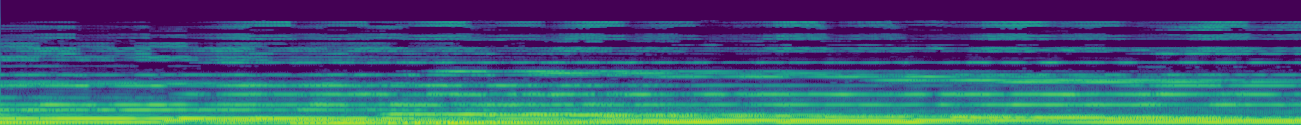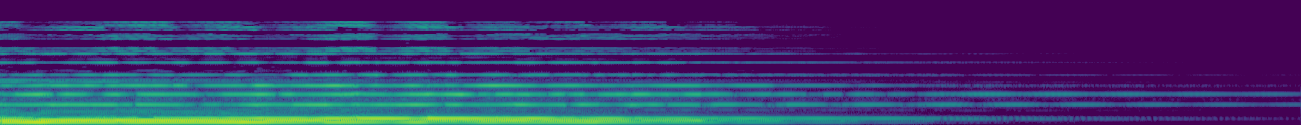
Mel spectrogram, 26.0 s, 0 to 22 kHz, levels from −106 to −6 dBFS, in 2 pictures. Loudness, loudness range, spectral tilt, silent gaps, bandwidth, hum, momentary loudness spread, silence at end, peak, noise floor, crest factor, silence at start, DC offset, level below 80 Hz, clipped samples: -23 LUFS; 7 LU; -8 dB/octave; none; 11 kHz; none; 5 LU; 5.3 s; -12 dBFS; -74 dBFS; 12 dB; 0 s; under 0.1%; -40 dBFS; under 0.1%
